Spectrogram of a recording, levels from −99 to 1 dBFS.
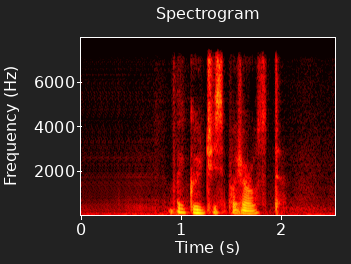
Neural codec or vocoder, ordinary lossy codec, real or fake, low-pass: codec, 16 kHz in and 24 kHz out, 0.9 kbps, LongCat-Audio-Codec, four codebook decoder; none; fake; 7.2 kHz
